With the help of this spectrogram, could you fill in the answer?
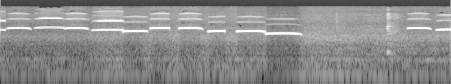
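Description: A cheap one-dollar recorder squeals out a pop tune in a run of shrill, piercing high notes, loud with no voices, then pauses before one last stray note.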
